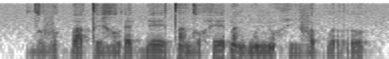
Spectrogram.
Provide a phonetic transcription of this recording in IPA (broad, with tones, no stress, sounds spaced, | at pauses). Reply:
d ʊ˨ v ʊ˦˨ ɡ͡b a˨ t ɪ˨ ɣ u˨ ɾ ɛ˨˦ ɡ͡b eː˦˨ t ã˦ d o˨˦ h eː˦ ɗ ã˦ ɡ͡b ũ˦ ɲ ũ˨ h iː˨ v a˦ kʷ a˨ r ʊ˨˦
